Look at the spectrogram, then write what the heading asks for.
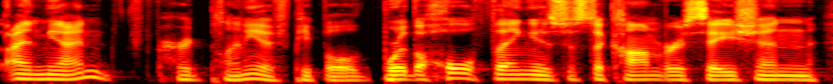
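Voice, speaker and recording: A man's voice: fairly low pitch, fairly even intonation, brisk, dry recording, clean studio sound. A man co-hosting a podcast in casual chat, informal and self-deprecating, swearing freely. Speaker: podcast co-host.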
